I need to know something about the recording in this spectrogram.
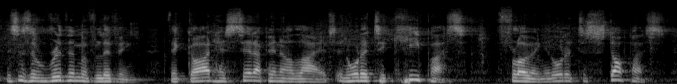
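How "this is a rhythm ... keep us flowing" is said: normal talking voice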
